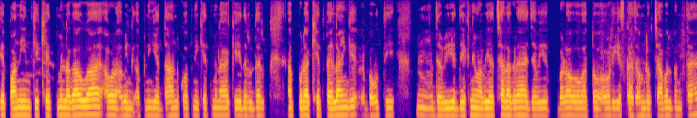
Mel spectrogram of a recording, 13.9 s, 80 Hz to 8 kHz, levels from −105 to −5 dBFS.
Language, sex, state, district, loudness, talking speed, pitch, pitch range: Hindi, male, Bihar, Begusarai, -18 LUFS, 200 wpm, 135 Hz, 130-135 Hz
